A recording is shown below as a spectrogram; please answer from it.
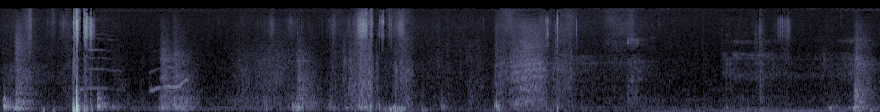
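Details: A cat gives a brief, faint meow, a short rising tone, among sharp knocks, bumps and handling noises, with quiet gaps and a low steady hum toward the end.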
